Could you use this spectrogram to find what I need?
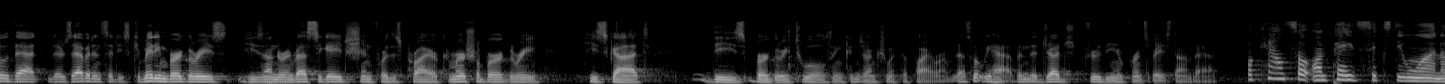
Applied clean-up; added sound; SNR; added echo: none; none; none; none.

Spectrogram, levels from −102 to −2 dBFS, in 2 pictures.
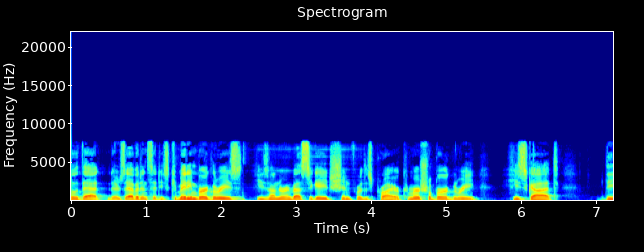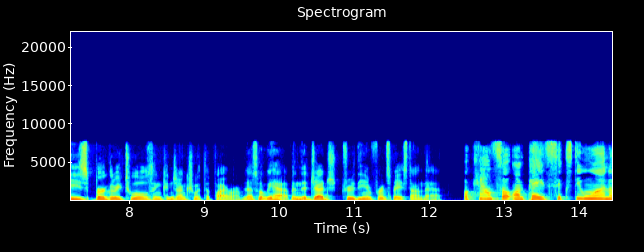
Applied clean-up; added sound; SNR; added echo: neural mask model DeepFilterNet 3.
